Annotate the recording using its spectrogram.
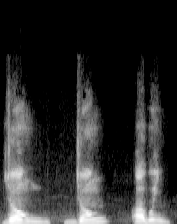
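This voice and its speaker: A man as a student reading aloud in a lesson, halting and repeating words hesitantly. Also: a little high, animated, warm tone, no room sound.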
